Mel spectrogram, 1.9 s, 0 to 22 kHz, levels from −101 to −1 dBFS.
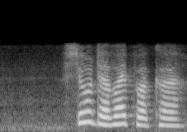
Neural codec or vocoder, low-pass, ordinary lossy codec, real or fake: codec, 16 kHz in and 24 kHz out, 0.8 kbps, FocalCodec, streaming, 65536 codes; 5.4 kHz; Opus, 24 kbps; fake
